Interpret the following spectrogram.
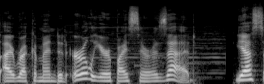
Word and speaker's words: Zed: recommended earlier by Sarah Zed. Yes, I'm going with the pronunciation zed. That's how she pronounces it.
